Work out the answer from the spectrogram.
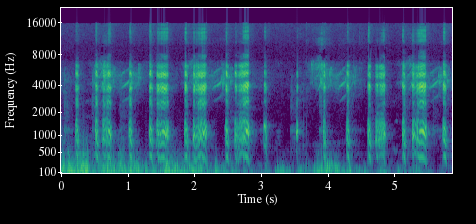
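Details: Male chukar partridge giving grouped, harsh chuk notes in short bursts over a steady low rumble of background noise, with brief pauses between the bursts.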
